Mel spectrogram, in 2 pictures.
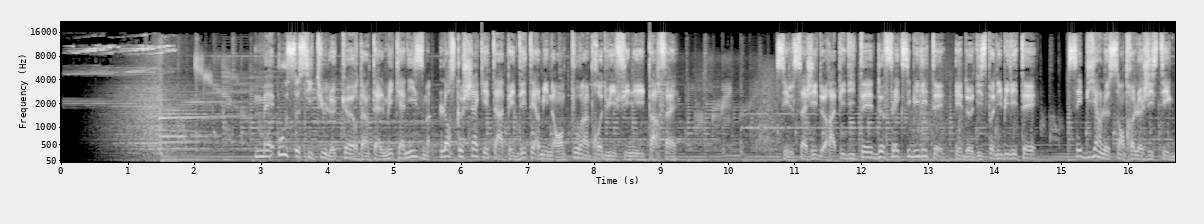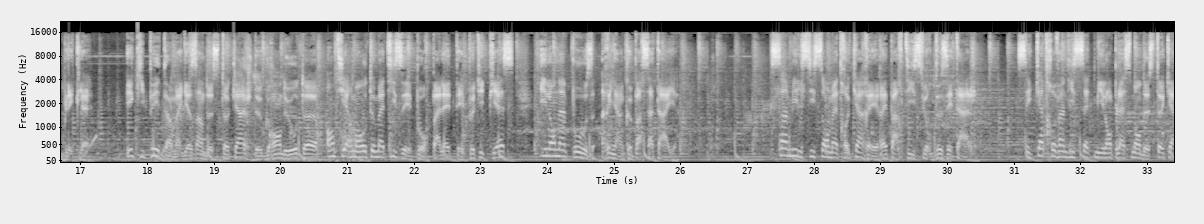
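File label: French, Neutral; Fremdtake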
